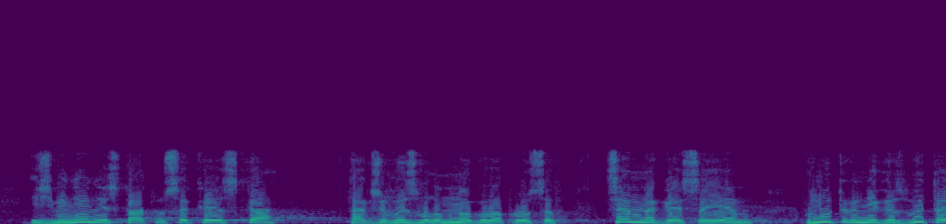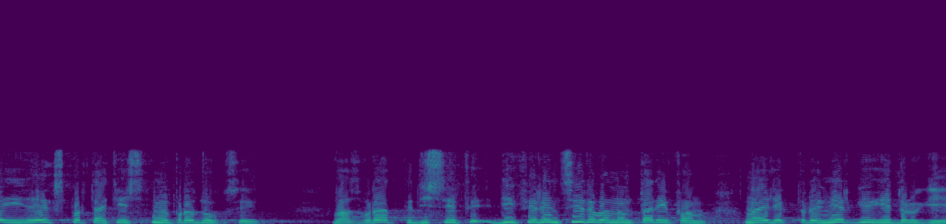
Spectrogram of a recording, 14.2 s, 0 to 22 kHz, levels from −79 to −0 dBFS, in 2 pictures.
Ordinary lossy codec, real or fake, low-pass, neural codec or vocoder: none; real; 7.2 kHz; none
